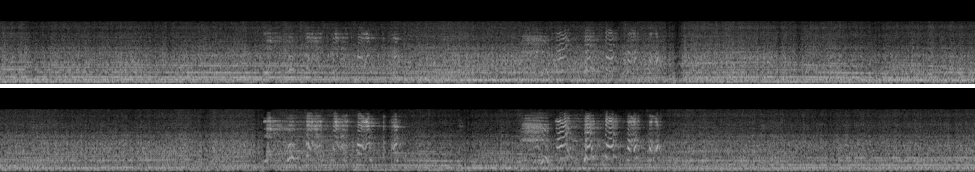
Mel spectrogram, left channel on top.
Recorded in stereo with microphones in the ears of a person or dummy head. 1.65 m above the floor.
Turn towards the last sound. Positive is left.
turn(degrees=-45)  # may be behind; listen again after turning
